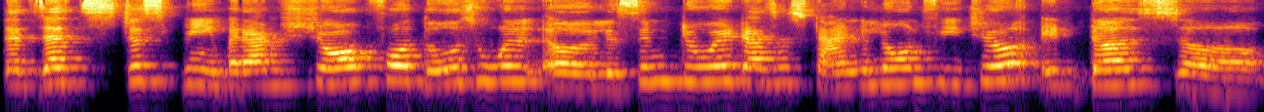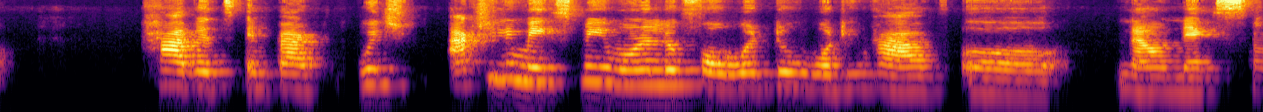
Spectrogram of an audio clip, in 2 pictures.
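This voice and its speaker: A woman's voice: on the high side, normal speed, a little hiss or hum. A woman hosting a music interview, polite and hesitant, often repeating her words. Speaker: music show host. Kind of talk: interview conversation.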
